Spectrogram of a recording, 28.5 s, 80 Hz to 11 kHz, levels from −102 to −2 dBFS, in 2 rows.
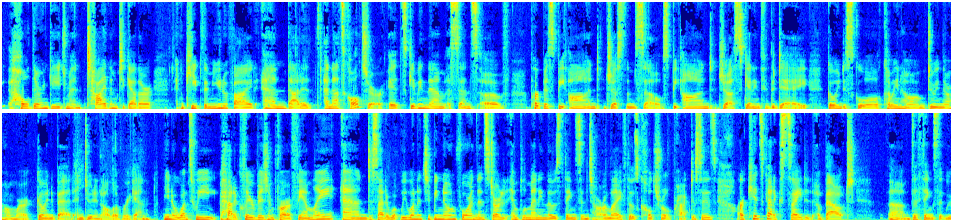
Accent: American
